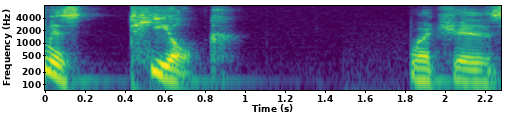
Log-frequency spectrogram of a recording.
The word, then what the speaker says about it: Teal'c: episode his name is Teal'c which is spelled like the color with a letter C at the end because apostrophes I guess anyway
